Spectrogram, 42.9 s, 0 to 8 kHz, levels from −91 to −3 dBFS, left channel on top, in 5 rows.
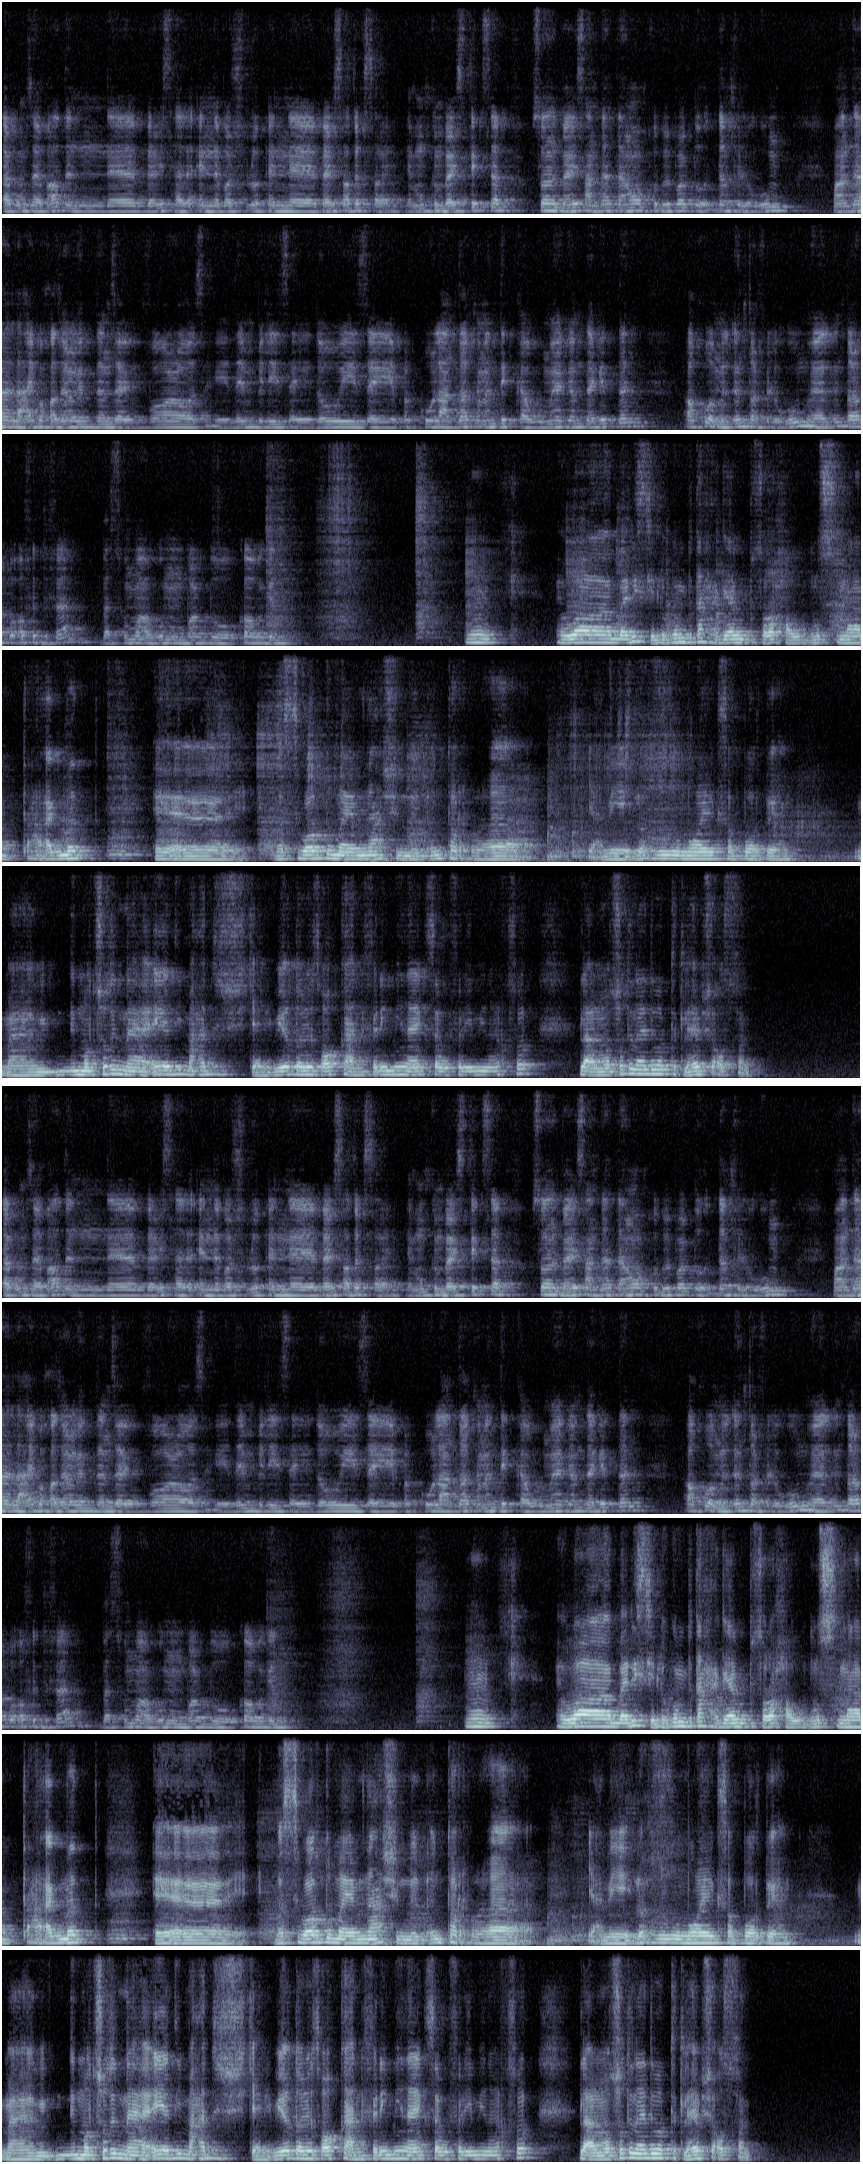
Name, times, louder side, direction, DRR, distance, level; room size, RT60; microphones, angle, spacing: voice 1, 0.0-7.8 8.3-15.0 15.4-20.1, equal, ahead, 2.3 m, -37 dB
sound 1, 19.3-19.4 19.8-20.8 21.3-22.1 22.8-25.9 26.3-29.2 29.8-30.3 30.8-32.7, left 2 dB, 75° left, 6.6 m, -46 dB
voice 2, 21.8-22.3 22.7-31.1 31.6-33.7 34.3-41.8, right 3 dB, 40° right, 0.6 m, -25 dB
sound 2, 28.7-34.7, equal, 55° left, 7.2 m, -46 dB
14.5 x 13.5 x 5.7 m
head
